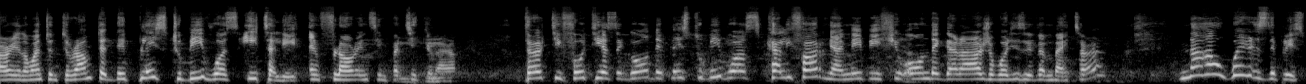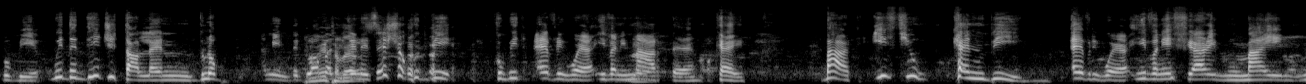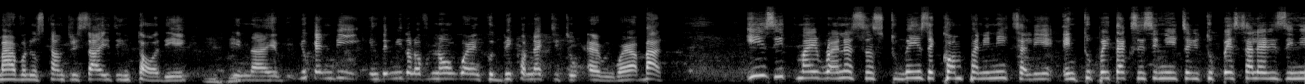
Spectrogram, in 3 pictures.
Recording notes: Breaking Banks Europe’s live coverage episode at the Milan Fintech Summit 2023 was a riveting affair.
